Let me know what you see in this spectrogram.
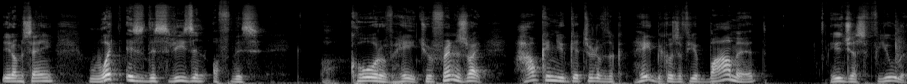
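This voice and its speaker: Speaking at a moderate pace in a Lebanese accent, a man uses a fairly high voice with ordinary pitch variation. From Lebanon, Beirut. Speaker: missionary to Muslims. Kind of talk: interview.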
